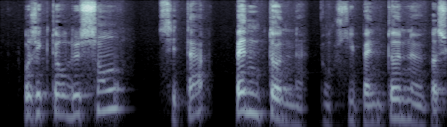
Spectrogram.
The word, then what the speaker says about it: Penton: de son, c'est un Pentone. Donc je dis Pentone parce que bon, à mon avis, comme c'est anglais, ça se prononce à l'anglaise. Puis ça fait un peu mieux que Panton.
